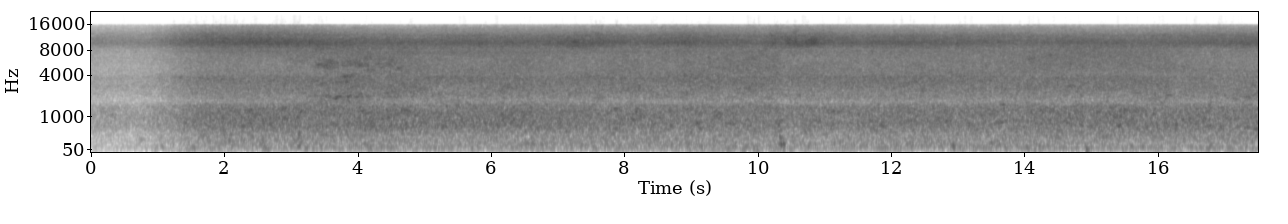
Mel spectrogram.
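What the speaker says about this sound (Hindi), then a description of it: "ये देखिए कितना जो है फास्ट पानी जा रहा है।" Fast water rushing down a stream channel beside lakes in northern Italy, a steady loud roar and hiss that swells in after the first second and holds unbroken, with no voices.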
